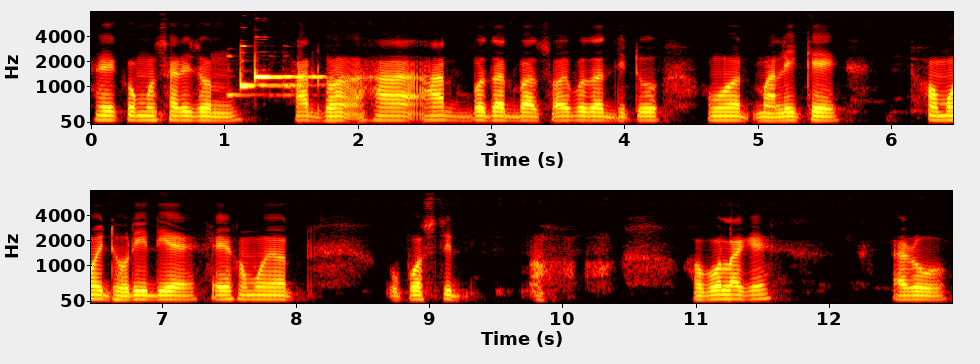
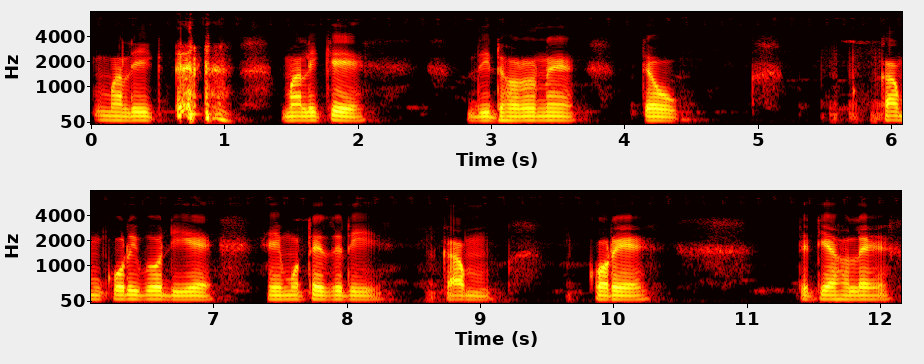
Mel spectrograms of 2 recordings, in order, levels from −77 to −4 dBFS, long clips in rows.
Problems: background sounds at intervals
